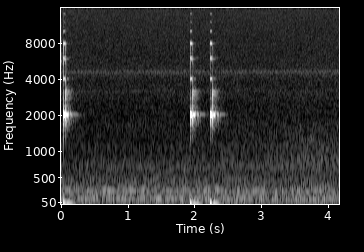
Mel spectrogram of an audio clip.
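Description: VIOFO A119 Mini 2 dash cam beeping in response to the "Video stop" voice command as it stops recording: one short beep, then two quick beeps about two seconds in.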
